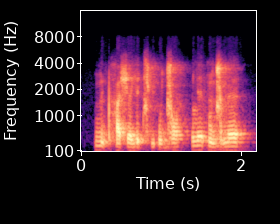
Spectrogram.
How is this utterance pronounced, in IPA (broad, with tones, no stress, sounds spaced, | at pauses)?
m ĩ˦˨ pʰ ä̰˦˨ ʃ ɛ˨ j ḛ˦˨ t͡ɕʰ ḭ˦˨ ʔ u˨ d͡ʑ ɔ˦ | l e˦ θ ũ˨ d͡ʑ ɔ̰˦˨ n ɛ˦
